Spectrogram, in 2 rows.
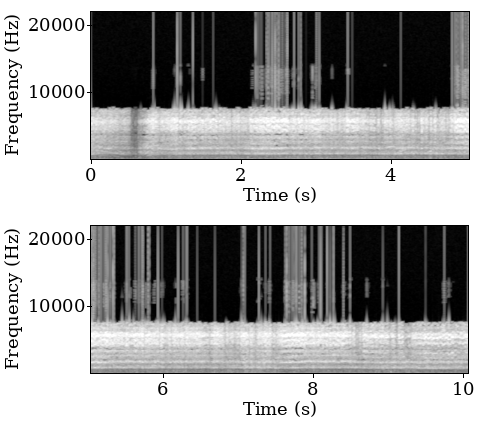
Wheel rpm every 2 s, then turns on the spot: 130, 220, 230, 230, 220.
none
